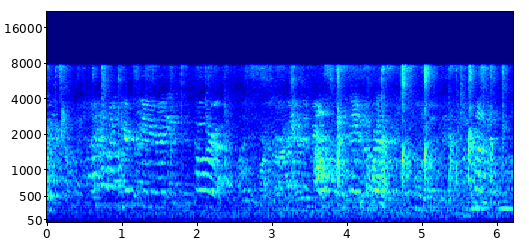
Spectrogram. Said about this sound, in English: All right, y'all, put your hands together for your next poet of the evening. This is an endurance clap, y'all.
